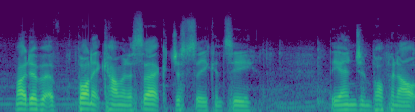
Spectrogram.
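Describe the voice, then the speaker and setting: A man with a British accent talks at a fairly quick pace and medium pitch. His intonation is monotone and flat. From Britain. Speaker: gaming streamer and drifter. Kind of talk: live gameplay commentary. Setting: live stream. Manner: casual, chatty.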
